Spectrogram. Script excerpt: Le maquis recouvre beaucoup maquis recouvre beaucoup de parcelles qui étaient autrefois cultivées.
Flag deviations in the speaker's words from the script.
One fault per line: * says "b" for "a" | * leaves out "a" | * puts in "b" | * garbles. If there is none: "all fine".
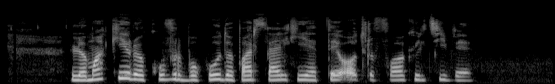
* leaves out "maquis recouvre beaucoup"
